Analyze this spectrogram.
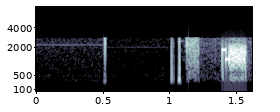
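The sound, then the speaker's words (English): Band-limited fire dispatch radio transmission with bursts of crackly static and garbled, unintelligible noise, including a loud harsh burst near the end, over a faint steady hiss. “All static, but I heard respond with 61.”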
